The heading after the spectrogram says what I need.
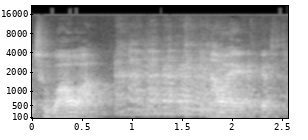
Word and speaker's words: Chihuahua: before I came here, actually, I used to pronounce it completely, wrong. Chihuahua. So people say to me, "Where are you going?" I say, "Chihuahua." Is that China? No, it's Mexico. And then I have to say Chihuahua.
